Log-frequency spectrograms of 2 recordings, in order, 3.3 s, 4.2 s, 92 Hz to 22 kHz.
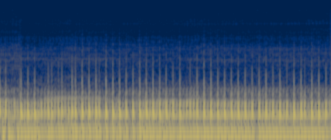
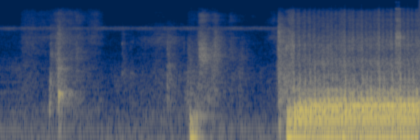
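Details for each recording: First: Honda CRF50 idling after a run that broke up at high revs. Steady, even putter with regular firing pulses and no misses; it idles all right. Rider still plans to change the main jet. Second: Honda CRF50 just started in first gear, after the carburetor float was readjusted. A quick patter at idle that wavers slightly; it struggles a little to idle, though not badly.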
